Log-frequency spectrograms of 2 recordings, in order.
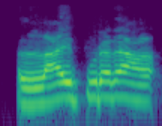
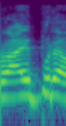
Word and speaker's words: রায়পুরা: বিকৃত উচ্চারণ করতে, যে বললাম যে লাইপুরারে আপনারা কি বলেন? লাইপুরা বলেন। নাম হলো রায়পুরা, বলেন লাইপুরা।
